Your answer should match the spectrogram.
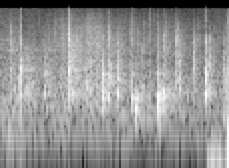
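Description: Faint plastic-bag rustling and scattered light ticks as cocopeat is shaken out of the bag into a plastic planter box.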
